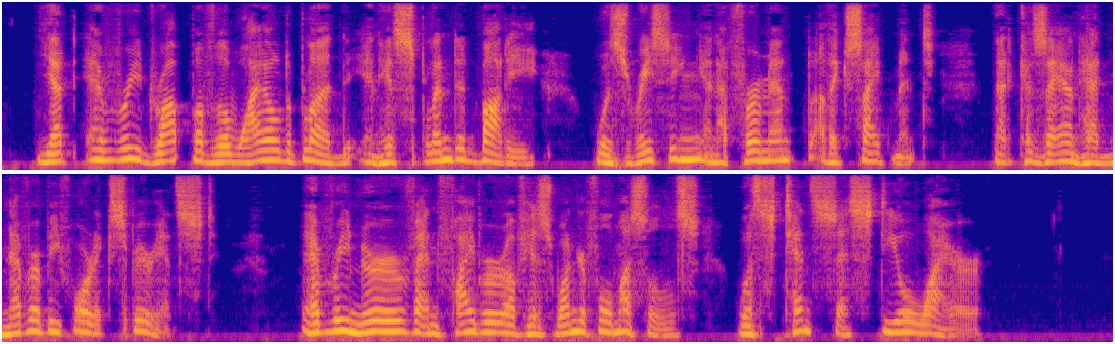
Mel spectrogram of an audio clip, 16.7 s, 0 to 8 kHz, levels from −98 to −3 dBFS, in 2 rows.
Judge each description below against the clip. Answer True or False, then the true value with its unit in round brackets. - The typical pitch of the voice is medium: True (160 Hz)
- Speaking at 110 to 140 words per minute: True (135 wpm)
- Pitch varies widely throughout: False (4.4 semitones)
